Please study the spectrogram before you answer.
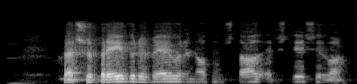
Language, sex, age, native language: Icelandic, male, 40-49, Icelandic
